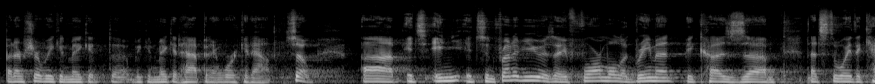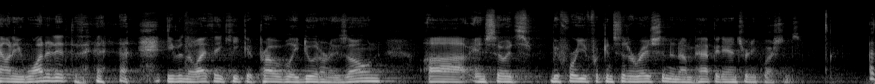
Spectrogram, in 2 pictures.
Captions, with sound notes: But I'm sure we can make it happen and work it out. So it's in front of you as a formal agreement because that's the way the county wanted it, (chuckles) even though I think he could probably do it on his own. And so it's before you for consideration, and I'm happy to answer any questions.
